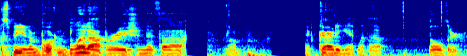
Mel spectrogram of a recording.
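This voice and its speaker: Putting on a character voice, a man talks at a very fast pace in a raspy, very deep, low pitch. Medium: actual play.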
